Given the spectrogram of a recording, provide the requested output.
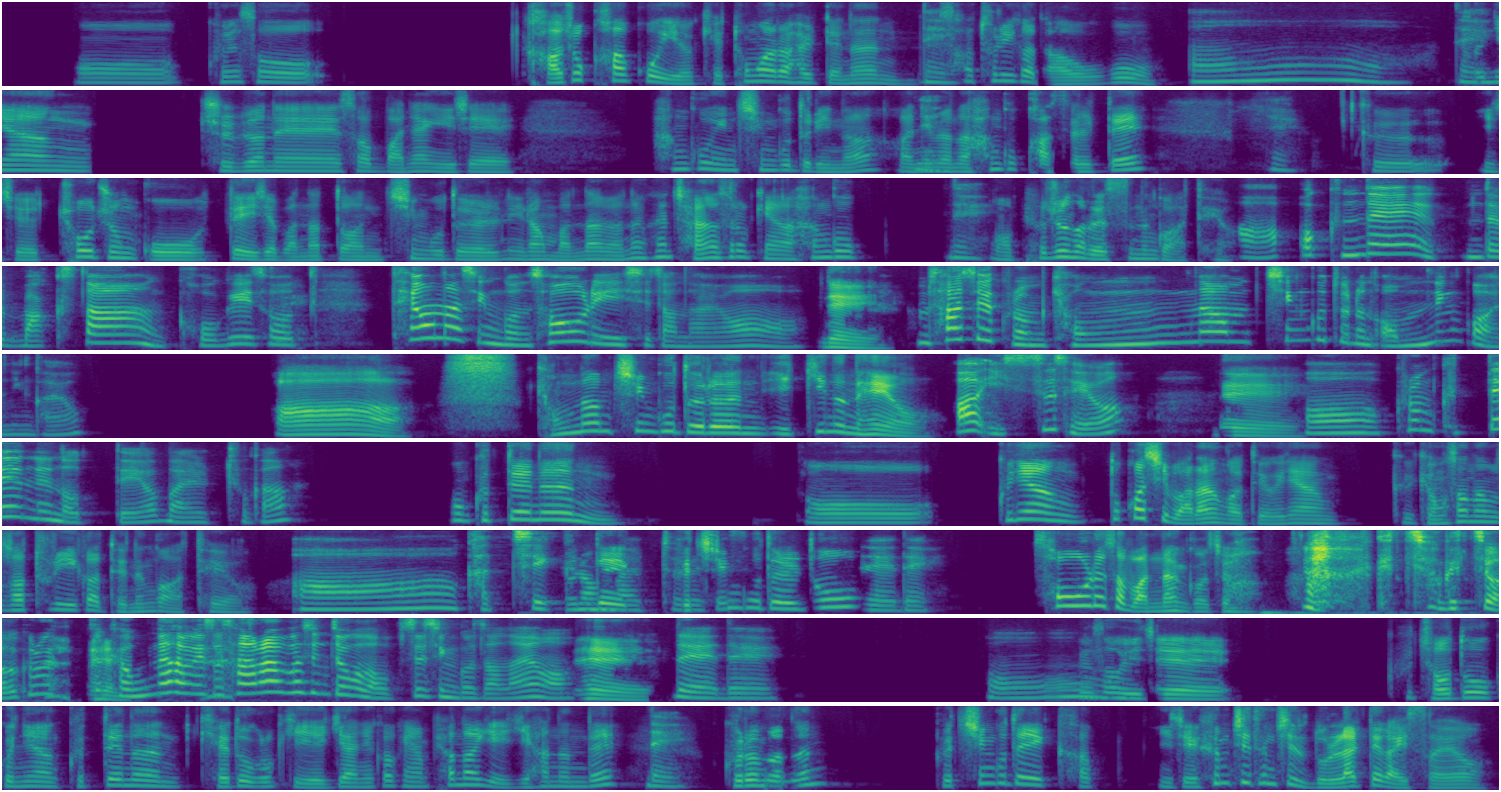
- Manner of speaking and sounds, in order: other background noise; tapping; laugh; laughing while speaking: "그쵸, 그쵸"; laughing while speaking: "거죠. 네"; laugh
- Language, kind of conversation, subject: Korean, podcast, 사투리나 말투가 당신에게 어떤 의미인가요?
